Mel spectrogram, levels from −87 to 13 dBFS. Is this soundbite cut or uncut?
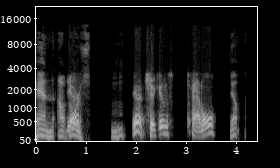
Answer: uncut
